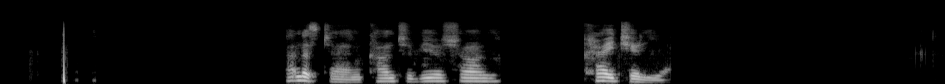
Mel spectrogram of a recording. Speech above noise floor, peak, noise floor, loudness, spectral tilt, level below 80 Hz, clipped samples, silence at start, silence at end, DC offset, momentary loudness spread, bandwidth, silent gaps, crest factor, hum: over 70 dB; -2 dBFS; under -90 dBFS; -22 LUFS; -6 dB/octave; -60 dBFS; under 0.1%; 2.85 s; 2.75 s; under 0.1%; 14 LU; 7.8 kHz; 5.05-5.71 s; 24 dB; none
